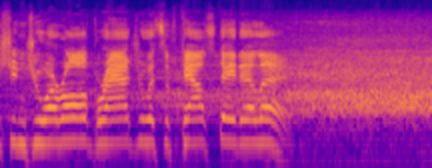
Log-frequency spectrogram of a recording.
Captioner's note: applause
